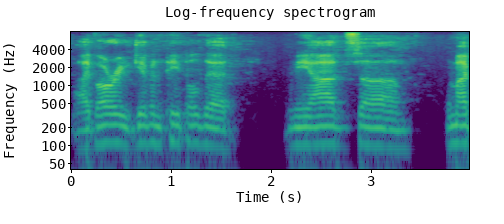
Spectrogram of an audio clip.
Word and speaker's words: Miad: page and um I've already given people that mads uh am I pronouncing your name correct is it Mead yes correct okay and your Twitter handle is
